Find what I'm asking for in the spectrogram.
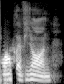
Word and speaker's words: Wyclef Jean: I think it's Wyclef Jean. – Jean, sorry, yeah. Wyclef Jean.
